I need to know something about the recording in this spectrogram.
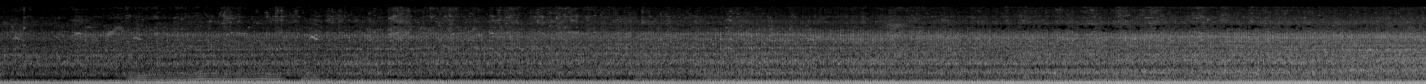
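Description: Farm tractor's diesel engine running steadily under load while pulling a tillage implement through the soil, growing gradually louder as it comes closer.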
